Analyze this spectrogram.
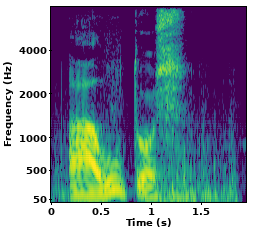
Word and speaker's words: αυτός: Η αρχαία προφορά όμως του αυτός, όπως την έχω γράψει εδώ και την αποδίδουν οι ξένοι, είναι αούτος. Αούτος, διότι το ύψιλον προφέρεται ου.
